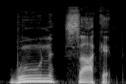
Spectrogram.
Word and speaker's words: Woonsocket: Woonsocket. Like W-O-O? W-O-O-N, socket, like a wrench.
